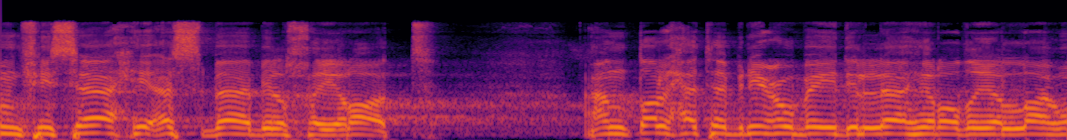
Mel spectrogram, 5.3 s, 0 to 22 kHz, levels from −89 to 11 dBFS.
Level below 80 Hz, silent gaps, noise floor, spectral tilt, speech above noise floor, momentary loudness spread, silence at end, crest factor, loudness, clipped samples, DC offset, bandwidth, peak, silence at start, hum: -46 dBFS; none; -38 dBFS; -4.5 dB/octave; 21 dB; 14 LU; 0 s; 10 dB; -18 LUFS; under 0.1%; under 0.1%; 12 kHz; -8 dBFS; 0 s; none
